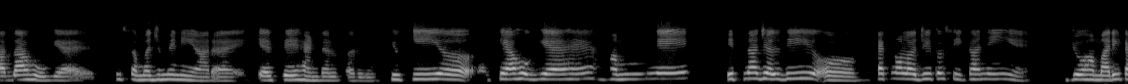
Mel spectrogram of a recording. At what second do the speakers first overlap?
none

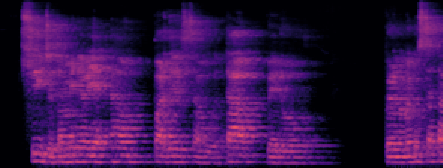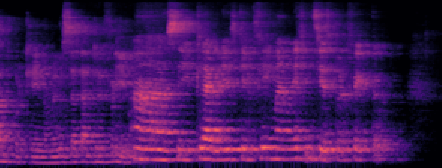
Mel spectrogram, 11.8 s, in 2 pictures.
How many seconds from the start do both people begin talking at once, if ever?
none

